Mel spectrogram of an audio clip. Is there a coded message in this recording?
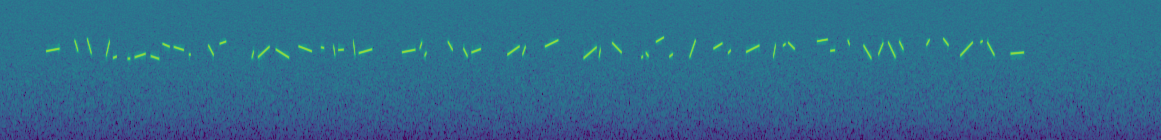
No, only bird-like chirps.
